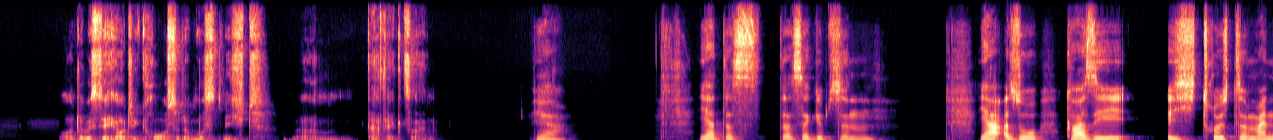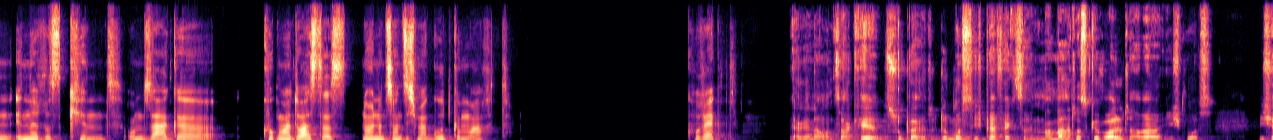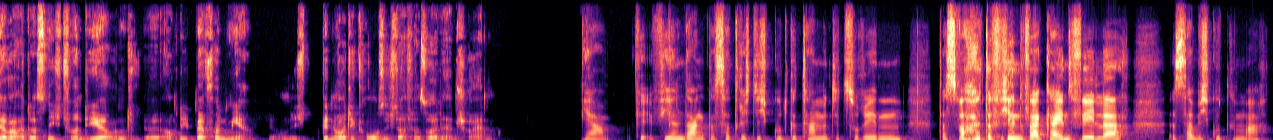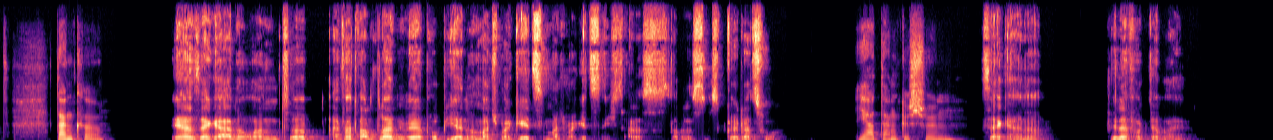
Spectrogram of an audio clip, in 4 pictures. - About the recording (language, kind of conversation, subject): German, advice, Wie kann ich nach einem Fehler freundlicher mit mir selbst umgehen?
- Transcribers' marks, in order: put-on voice: "Hey, super. Du du musst … nicht von dir"; laughing while speaking: "war heute auf jeden Fall"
